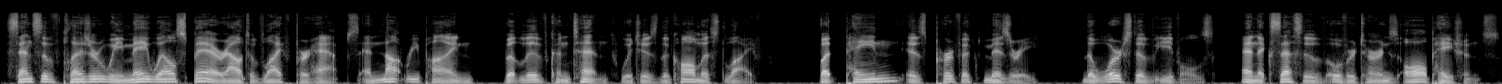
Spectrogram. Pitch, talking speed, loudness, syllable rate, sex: 100 Hz, 145 wpm, -20 LUFS, 4.3 syllables/s, male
